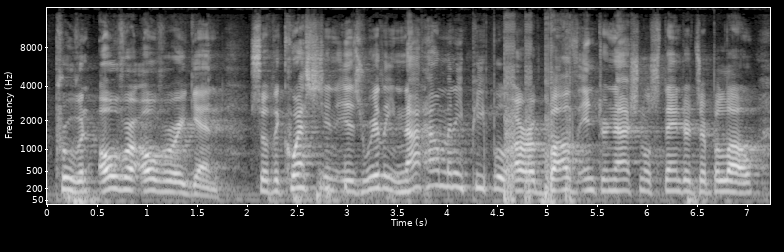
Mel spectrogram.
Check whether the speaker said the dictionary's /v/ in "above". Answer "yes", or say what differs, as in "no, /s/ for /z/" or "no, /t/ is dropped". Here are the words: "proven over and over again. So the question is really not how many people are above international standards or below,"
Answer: yes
